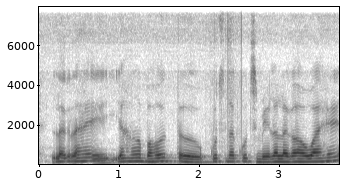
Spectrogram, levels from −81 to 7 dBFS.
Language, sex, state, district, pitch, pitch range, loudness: Hindi, male, Bihar, Purnia, 150 Hz, 130-155 Hz, -18 LUFS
